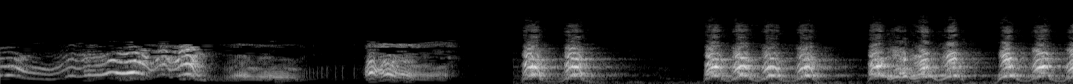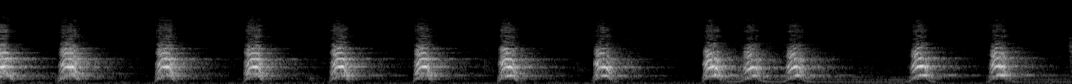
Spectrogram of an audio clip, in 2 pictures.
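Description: A husky puppy howling and 'talking' in wavering, gliding calls. From about five seconds in, a Doberman barks in a guarding, warning manner: short sharp barks, often in quick twos and threes, repeated over and over.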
